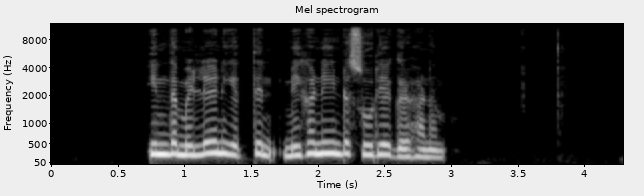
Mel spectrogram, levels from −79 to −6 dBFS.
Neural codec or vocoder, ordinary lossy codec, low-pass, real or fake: none; MP3, 64 kbps; 10.8 kHz; real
